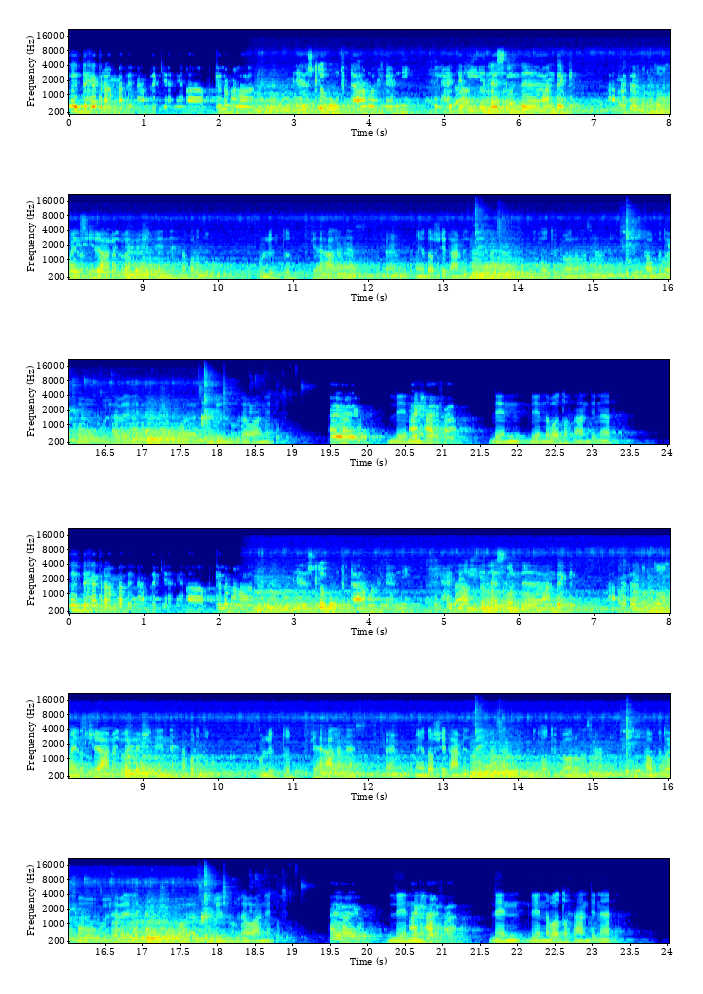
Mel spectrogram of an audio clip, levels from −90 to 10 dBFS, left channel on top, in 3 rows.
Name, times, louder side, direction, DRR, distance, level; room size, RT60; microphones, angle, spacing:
voice 1, 0.0-2.5 3.0-4.6 4.8-6.7 7.2-7.7 8.0-8.6 19.5-19.9 20.6-21.2, left 3 dB, 85° left, 5 dB, 3.8 m, -29 dB
sound 1, 2.3-18.0, right 1 dB, 15° right, 5.7 m, -33 dB
voice 2, 4.8-6.4 7.3-10.0 10.5-15.2 15.7-18.7 20.3-20.9 21.6-23.2, right 2 dB, 35° right, 9 dB, 1.4 m, -34 dB
Splash splatter, 13.4-14.0 15.3-16.6 17.7-18.5 19.1-19.2, right 1 dB, 10° left, 7.8 m, -36 dB
28.5 x 24.0 x 6.6 m, 0.99 s
head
